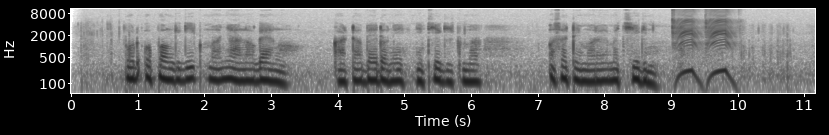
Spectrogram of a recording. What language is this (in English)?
Luo (Kenya and Tanzania)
